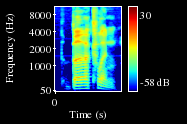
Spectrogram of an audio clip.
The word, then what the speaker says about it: Böcklin: But towards the end, as you're getting tired of all the text, Arnold, I think it's pronounced Böcklin, because of the umlaut, but apologies to any German speakers if I've messed that up.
